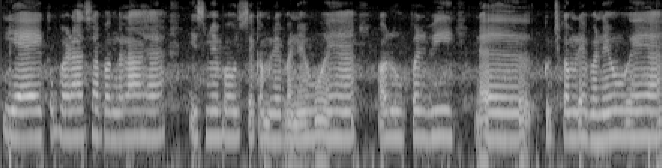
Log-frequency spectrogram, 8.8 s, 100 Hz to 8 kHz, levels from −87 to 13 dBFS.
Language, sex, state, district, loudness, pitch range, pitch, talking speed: Hindi, female, Punjab, Fazilka, -18 LUFS, 155-220 Hz, 215 Hz, 150 wpm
